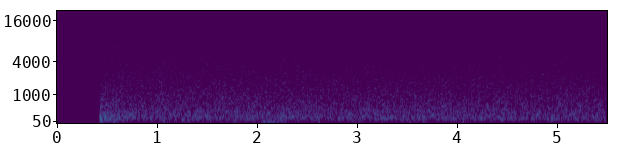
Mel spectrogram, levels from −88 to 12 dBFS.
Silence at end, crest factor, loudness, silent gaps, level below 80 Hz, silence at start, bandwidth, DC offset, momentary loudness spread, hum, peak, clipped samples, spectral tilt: 0 s; 18 dB; -68 LUFS; none; -86 dBFS; 0.45 s; 16.5 kHz; under 0.1%; 1 LU; none; -52 dBFS; under 0.1%; -3.5 dB/octave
